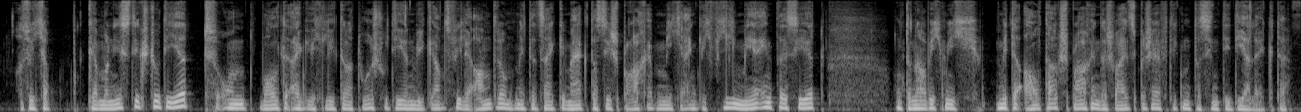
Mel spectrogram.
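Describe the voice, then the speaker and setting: Fairly low-pitched and somewhat breathy, a man speaks at a fairly quick pace with ordinary pitch variation. The sound is dry and close, with no echo. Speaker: dialectologist professor. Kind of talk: expert discussion.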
